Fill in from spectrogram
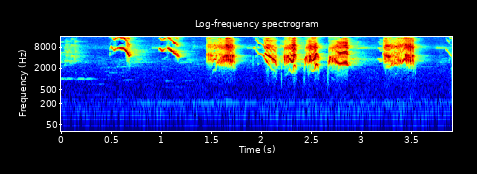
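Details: Lure recording of long-tailed shrike in the morning to stir other shrikes into song: two thin upslurred whistles, then loud grating bursts in a quick jumbled series.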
